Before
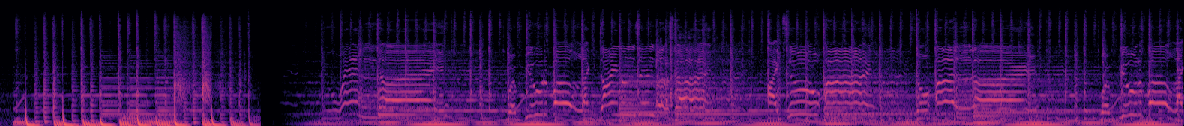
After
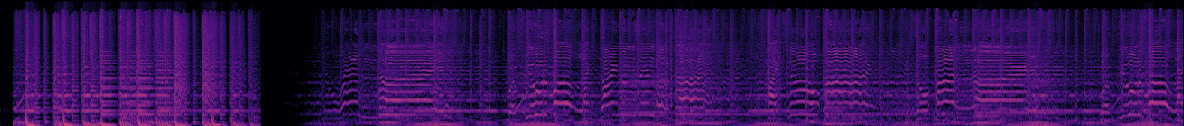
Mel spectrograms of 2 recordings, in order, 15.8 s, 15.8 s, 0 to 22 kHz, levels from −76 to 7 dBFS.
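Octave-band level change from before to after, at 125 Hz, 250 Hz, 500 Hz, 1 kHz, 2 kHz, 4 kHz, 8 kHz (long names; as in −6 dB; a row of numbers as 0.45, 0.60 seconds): −12.0, −10.0, −7.0, −8.0, −4.0, +1.5, +6.0 decibels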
